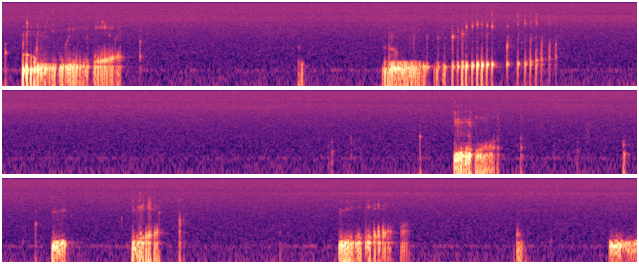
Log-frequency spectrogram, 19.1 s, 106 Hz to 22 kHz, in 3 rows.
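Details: Stomach and bowel rumbles after a light fast of about 12–13 hours since dinner and then drinking carbonated water on an empty stomach: loud gurgling, bubbling bursts with quiet gaps, ordinary borborygmi.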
